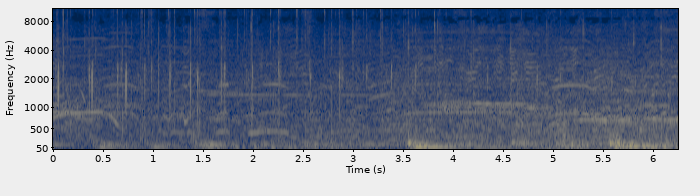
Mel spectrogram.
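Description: Parade-side crowd: a mix of nearby voices, calls and cheering, with scattered sharp claps and a low beat about once a second underneath.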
